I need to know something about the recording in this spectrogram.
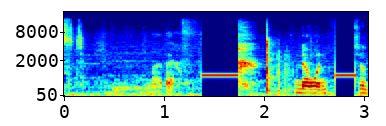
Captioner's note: beep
